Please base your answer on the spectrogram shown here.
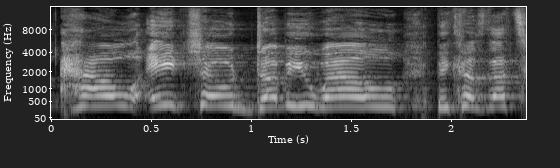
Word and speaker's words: Howl: Sophie hears it, but it's howl. Like like his name is Howl. Like that. It's not how like like a wolf howls at the moon.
